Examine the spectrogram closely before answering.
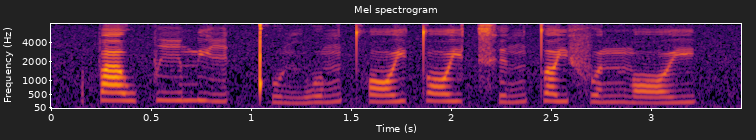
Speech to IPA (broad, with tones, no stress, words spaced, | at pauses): paː˥wpiː˥mjiː˧t̚ kʷʰɪ˨˩ŋ wʊ˨˥ŋ t̪ʰɔː˨˥jt̪ɔː˧j t͡sʰɪ˨˥ŋt̪ɐ˧jfɵ˨˧n n̪ɔː˨˧j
